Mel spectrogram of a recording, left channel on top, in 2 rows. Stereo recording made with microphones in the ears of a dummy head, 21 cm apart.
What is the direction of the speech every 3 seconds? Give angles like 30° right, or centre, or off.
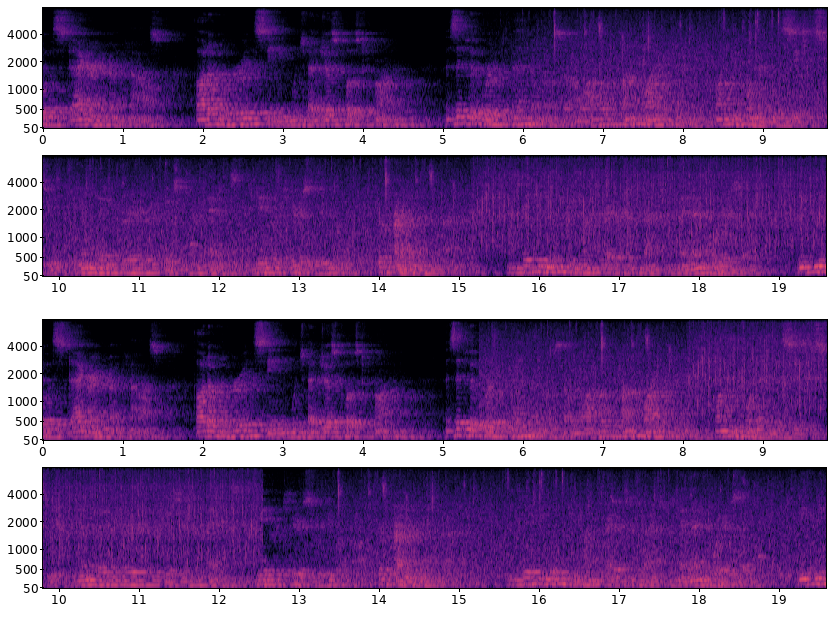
20° right, 20° right, 20° right, centre, 30° left, 10° left, 10° right.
